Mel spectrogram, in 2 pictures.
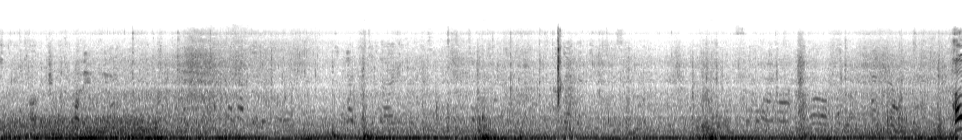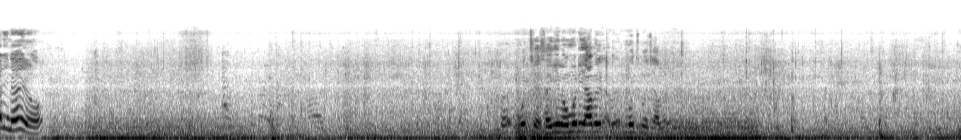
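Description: Waves splash against a boat's hull.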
